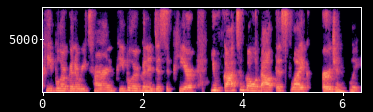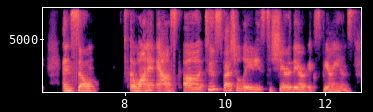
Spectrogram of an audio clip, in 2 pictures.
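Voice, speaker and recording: Upbeat woman coaching her team over a video call, roomy echo, lots of questions. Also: mid-range voice. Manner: energetic, coaching, rhetorical questions. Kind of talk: motivational group call.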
